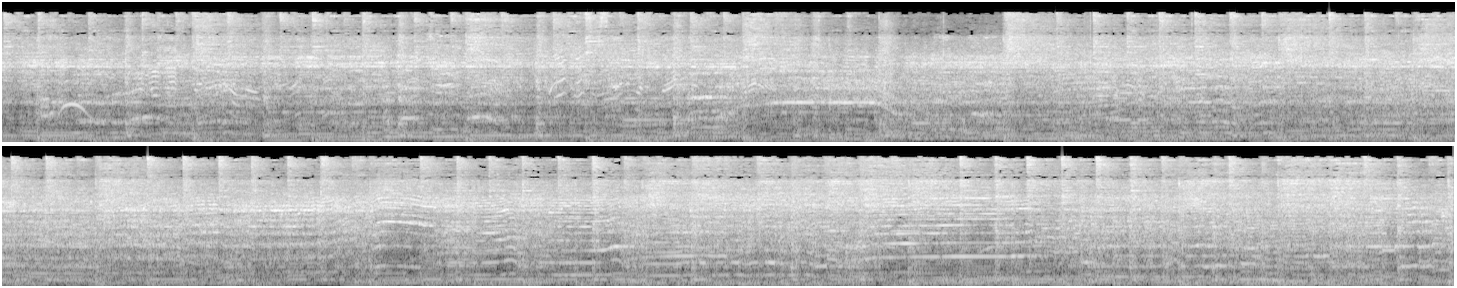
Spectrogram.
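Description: Live rock band playing loudly: electric guitar, bass and drums, with a male lead singer belting and yelling into the microphone, heard from the audience in a concert hall.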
